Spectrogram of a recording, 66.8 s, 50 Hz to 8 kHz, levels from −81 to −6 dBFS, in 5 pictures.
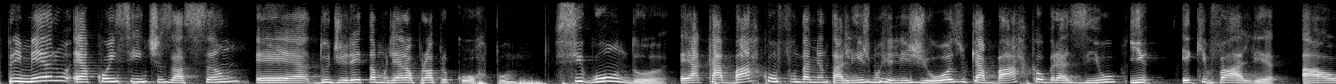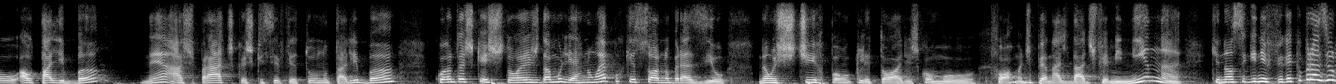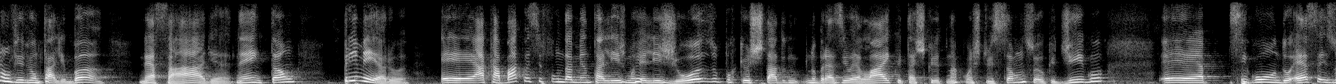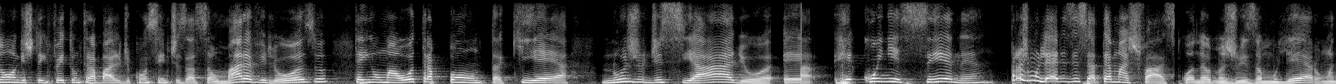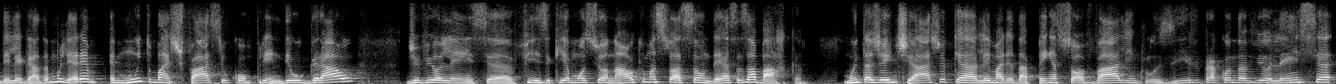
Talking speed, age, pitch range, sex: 145 wpm, 50-69, 175-240 Hz, female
